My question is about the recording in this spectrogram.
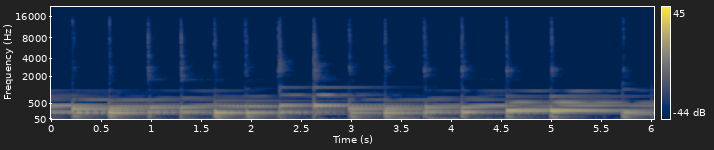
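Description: McCarthy handpan in nitrided steel, tuned to an F Low Pygmy scale with 9 notes, played with the hands: an even run of struck notes, about three a second, each ringing on under the next.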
